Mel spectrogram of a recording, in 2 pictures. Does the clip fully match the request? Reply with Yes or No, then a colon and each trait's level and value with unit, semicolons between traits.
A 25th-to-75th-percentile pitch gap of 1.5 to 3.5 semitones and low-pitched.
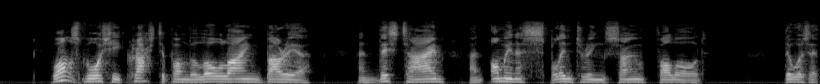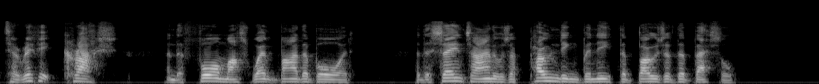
Yes: average, 2.7 semitones; low, 120 Hz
